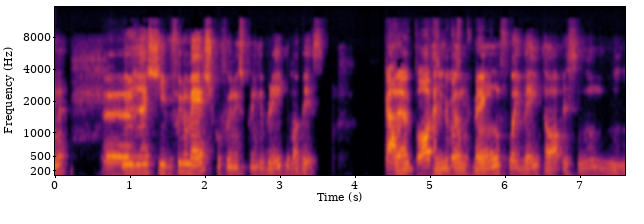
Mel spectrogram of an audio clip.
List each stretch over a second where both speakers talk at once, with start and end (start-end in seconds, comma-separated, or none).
4.5-5.9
